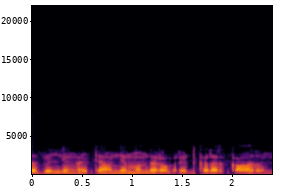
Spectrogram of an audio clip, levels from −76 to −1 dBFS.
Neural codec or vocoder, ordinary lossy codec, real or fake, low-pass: vocoder, 22.05 kHz, 80 mel bands, Vocos; AAC, 16 kbps; fake; 7.2 kHz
